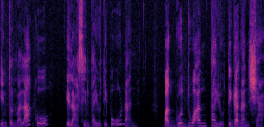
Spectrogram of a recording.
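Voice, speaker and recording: A woman plays a practical, helpful village teacher in an audio drama. Her Ilocano-accented voice sits fairly low and moves around with lively intonation, recorded dry. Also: measured pace, breathy edge, no room sound, heavily acted. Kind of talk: Ilocano radio-style drama acting.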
